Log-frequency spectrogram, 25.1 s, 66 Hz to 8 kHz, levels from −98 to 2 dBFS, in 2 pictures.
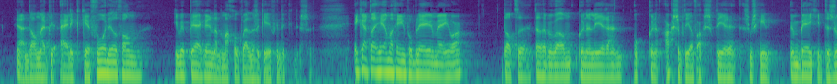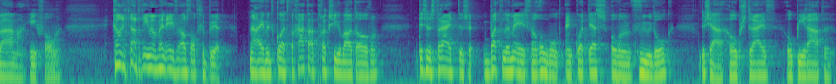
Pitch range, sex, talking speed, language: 100-130 Hz, male, 220 wpm, Dutch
